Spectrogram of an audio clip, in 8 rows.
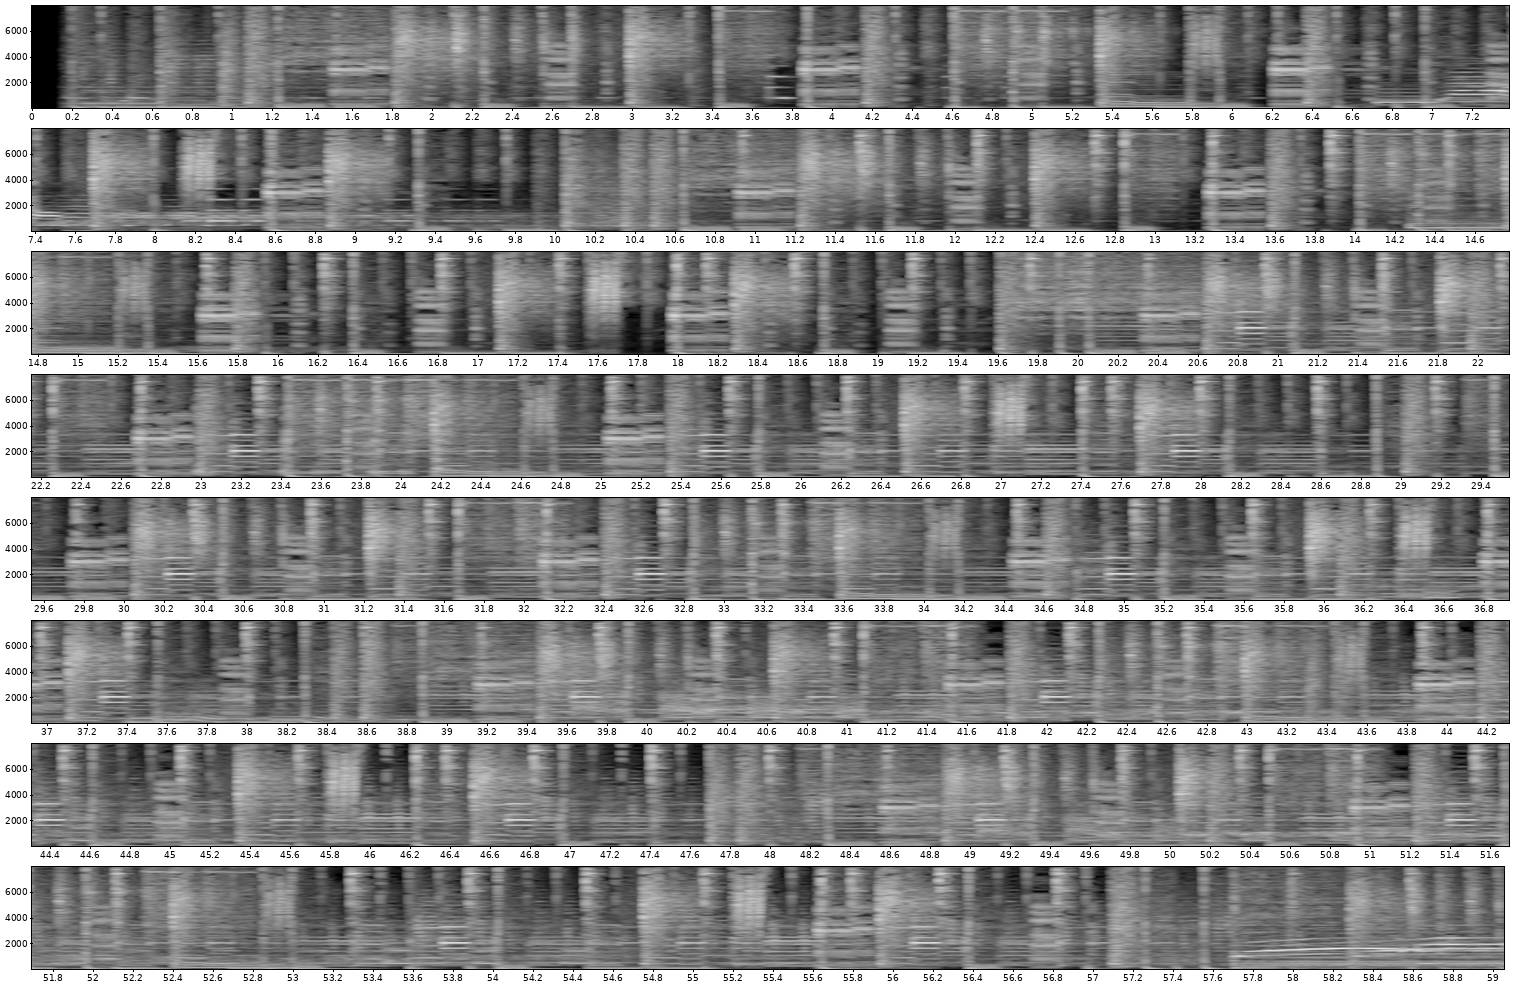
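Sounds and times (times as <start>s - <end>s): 
funk music: 0.2s - 59.0s.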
